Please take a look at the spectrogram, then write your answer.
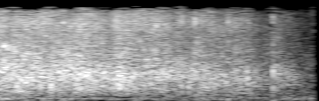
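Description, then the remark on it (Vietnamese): An audience claps steadily for a woman called up to the MC podium, a dense, loud wash of applause that holds throughout and tapers slightly toward the end, with no voices over it. “Rồi xin một tràng pháo tay tặng cho cô.”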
